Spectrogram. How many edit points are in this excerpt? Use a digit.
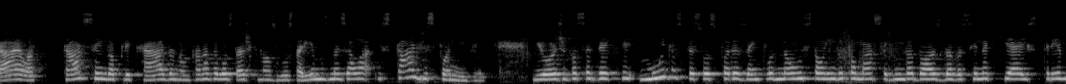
0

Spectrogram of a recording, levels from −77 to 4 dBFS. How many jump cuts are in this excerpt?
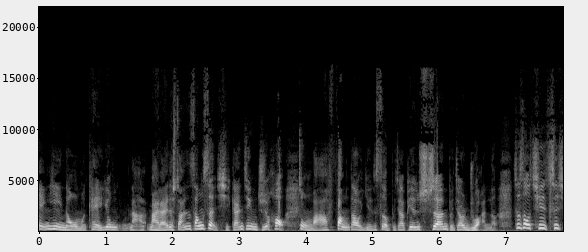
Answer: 1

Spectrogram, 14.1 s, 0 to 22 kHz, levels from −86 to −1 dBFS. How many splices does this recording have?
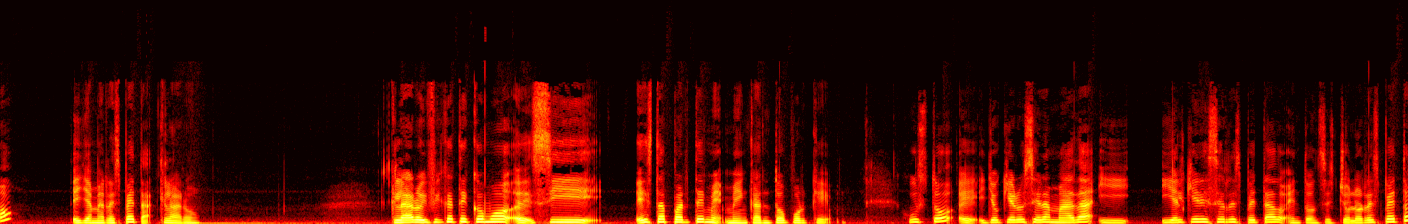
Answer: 1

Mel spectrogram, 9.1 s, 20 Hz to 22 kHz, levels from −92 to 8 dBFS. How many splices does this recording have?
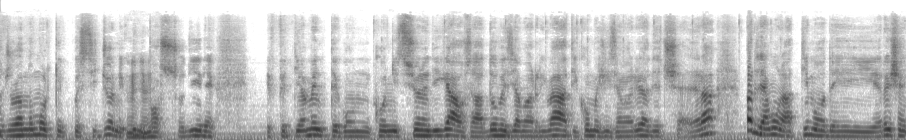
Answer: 0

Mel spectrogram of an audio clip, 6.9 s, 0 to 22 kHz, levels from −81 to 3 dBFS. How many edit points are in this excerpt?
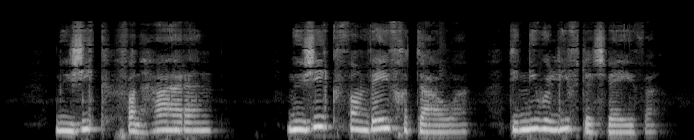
1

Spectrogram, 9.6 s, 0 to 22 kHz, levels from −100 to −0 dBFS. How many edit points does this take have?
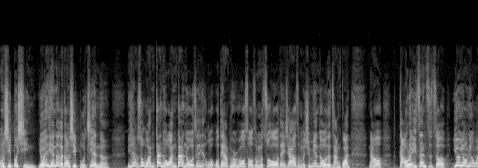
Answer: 1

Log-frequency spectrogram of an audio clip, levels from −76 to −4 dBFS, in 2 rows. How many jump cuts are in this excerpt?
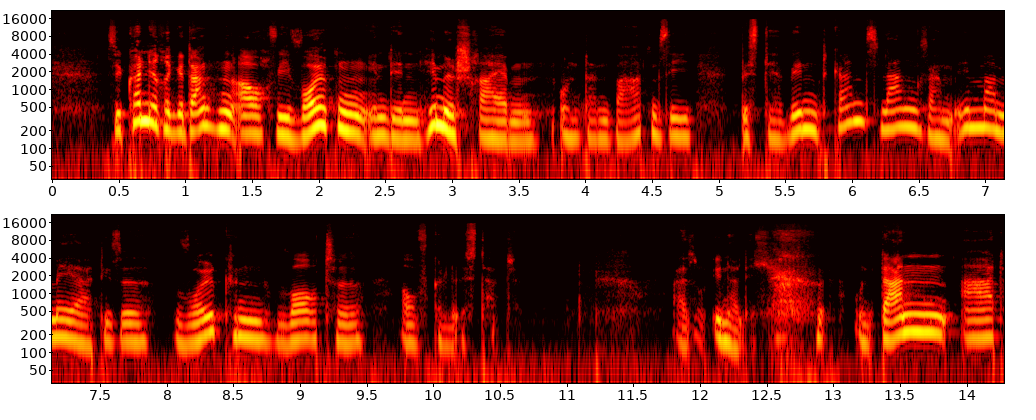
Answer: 2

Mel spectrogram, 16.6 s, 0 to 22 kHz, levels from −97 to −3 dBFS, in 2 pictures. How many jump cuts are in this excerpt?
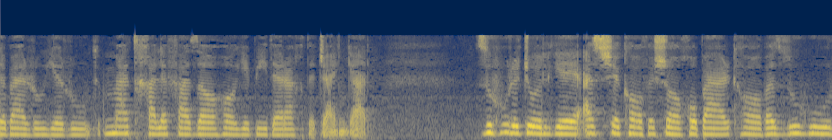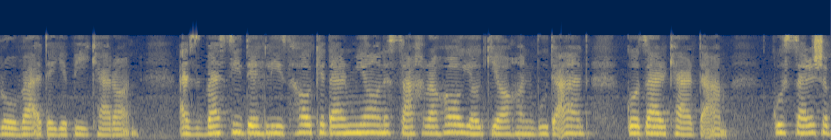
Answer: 0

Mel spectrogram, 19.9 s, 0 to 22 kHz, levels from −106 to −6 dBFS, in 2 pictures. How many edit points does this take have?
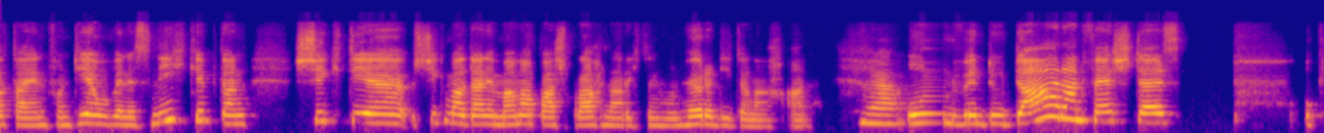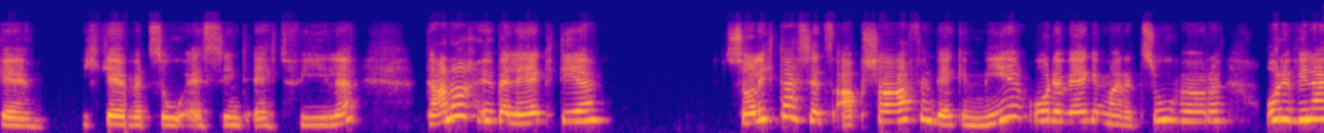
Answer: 0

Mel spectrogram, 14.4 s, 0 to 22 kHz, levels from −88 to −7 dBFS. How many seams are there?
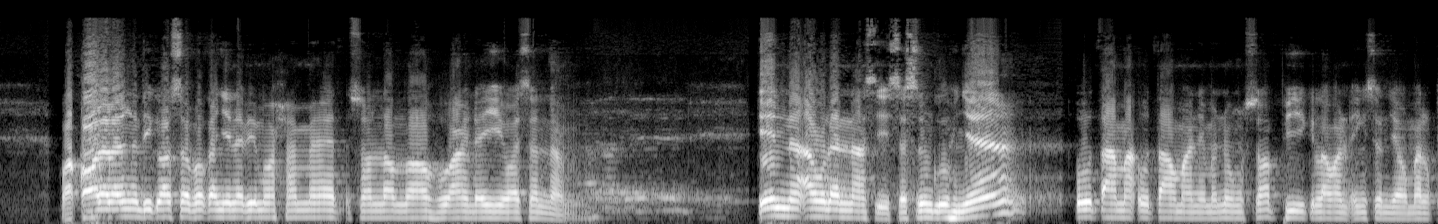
0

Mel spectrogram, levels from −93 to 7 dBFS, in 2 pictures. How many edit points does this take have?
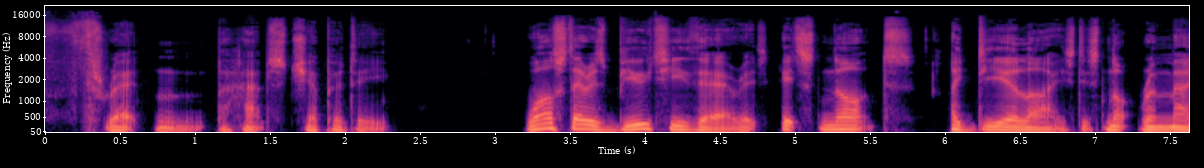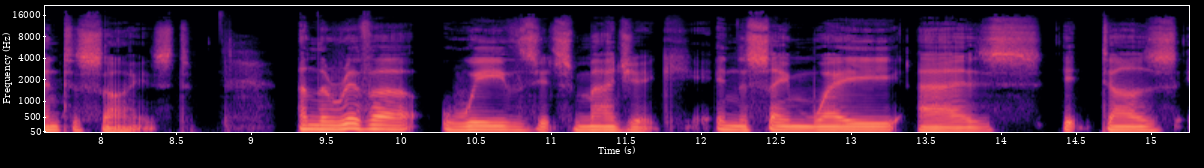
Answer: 1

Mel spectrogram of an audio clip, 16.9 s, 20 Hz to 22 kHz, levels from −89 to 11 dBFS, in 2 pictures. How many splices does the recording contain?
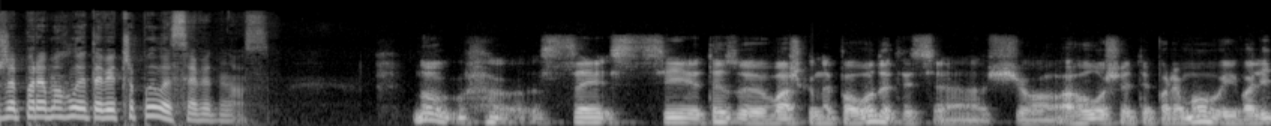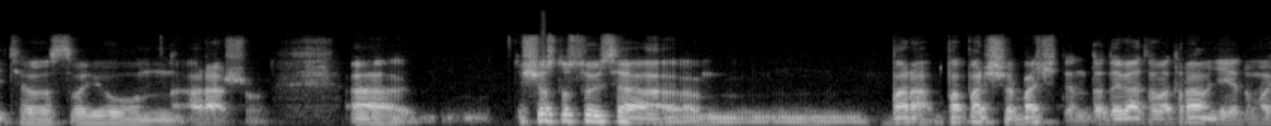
1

